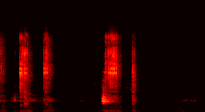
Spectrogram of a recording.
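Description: Handling noise from a Shimano Stradic FL spinning reel as its spool is worked off the shaft: a few short scraping rattles in the first second and two more about two seconds in.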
